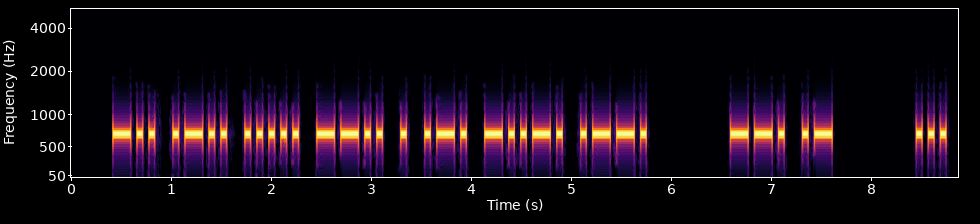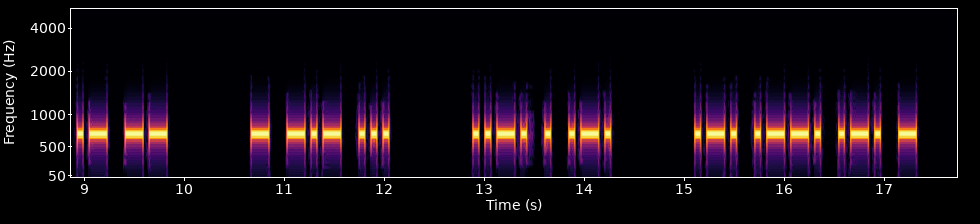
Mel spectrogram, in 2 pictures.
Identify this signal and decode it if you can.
Morse code, heard as a keyed tone, about 20 wpm, 700 Hz. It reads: DL5ZER/P GA SAM TKS FER RPRT
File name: UK MASTER QSOs TRAINING / 20WPM / UK MASTER QSOs 0066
